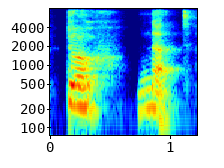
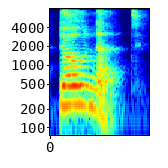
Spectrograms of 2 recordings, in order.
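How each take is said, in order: First: Dough, nut as two separate beats; careful teaching demo of dough, nut; syllable-by-syllable donut. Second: Said in the usual way. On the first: Shown as a demonstration. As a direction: split donut into dough, then nut, with silent GH. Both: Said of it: "이런 발음이에요".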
